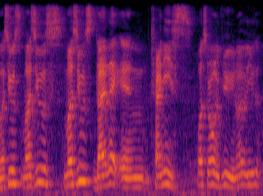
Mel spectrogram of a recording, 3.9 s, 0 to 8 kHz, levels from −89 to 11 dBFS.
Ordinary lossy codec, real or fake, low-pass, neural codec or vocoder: none; real; 7.2 kHz; none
